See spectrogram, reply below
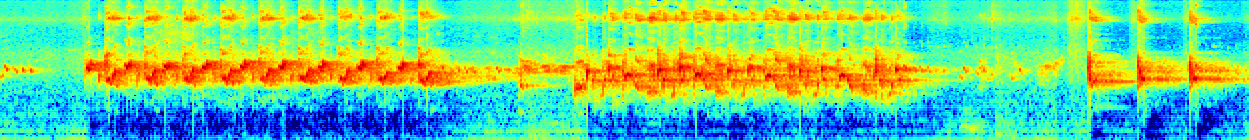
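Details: Yellow-vented bulbul master song, played to prompt a bulbul into lively singing: fast chattering, bubbly warbled phrases, a quick rolling run of notes, then several sharp separate chirps near the end, over a faint low hum.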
